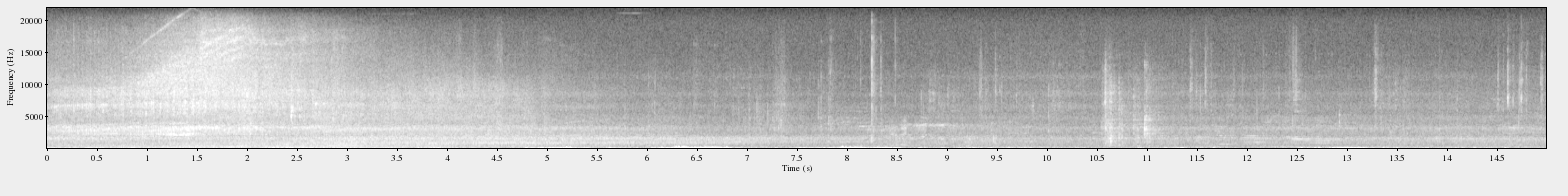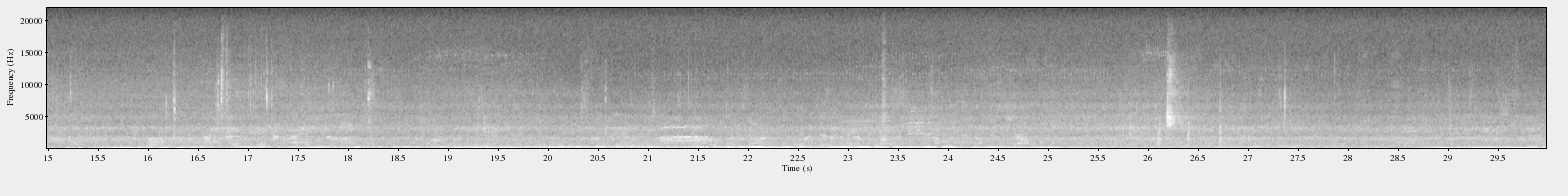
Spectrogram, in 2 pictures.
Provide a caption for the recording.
Soundscapes > Urban
Outside of Almazora Park
Cars passing by on the road next to the park of Almazora, Castellón.
ambience, traffic, field-recording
